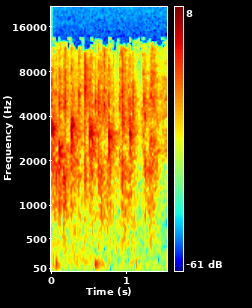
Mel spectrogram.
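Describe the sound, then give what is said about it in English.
An audience applauds in a steady, dense wash of clapping that holds at an even, fairly soft level for under two seconds, with no voices over it. “Let's have a round of applause to welcome Scott Hadley tonight.”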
